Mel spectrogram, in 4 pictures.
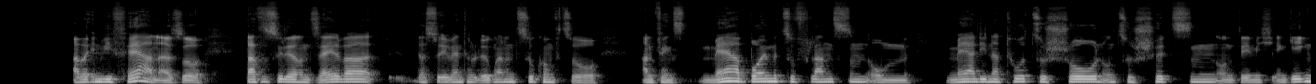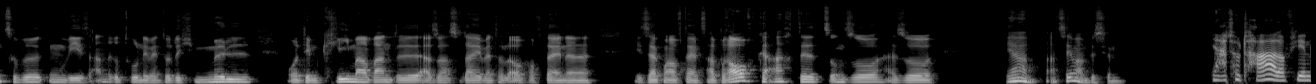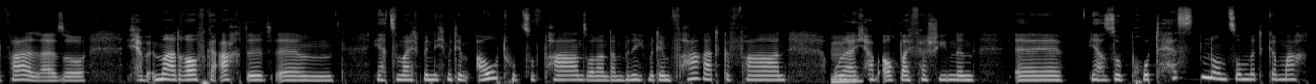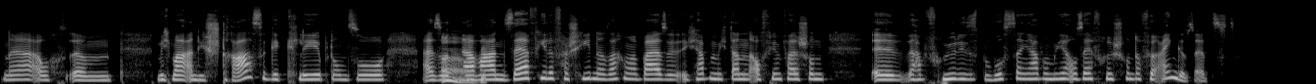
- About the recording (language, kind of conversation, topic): German, podcast, Erzähl mal, was hat dir die Natur über Geduld beigebracht?
- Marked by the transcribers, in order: stressed: "Müll"; other background noise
